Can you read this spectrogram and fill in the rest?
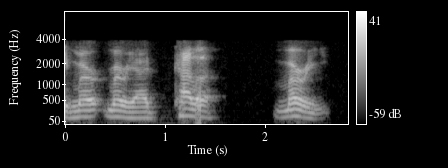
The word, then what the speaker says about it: Kyler Murray: And I did say Kyler Murray is the way it's pronounced.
